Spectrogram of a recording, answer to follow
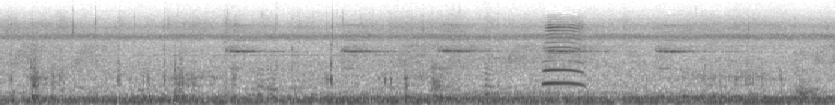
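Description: A baby macaque gives one short, clear coo about five and a half seconds in; it is the loudest sound here. Behind it are a steady high insect drone and a short high peep repeated several times.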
